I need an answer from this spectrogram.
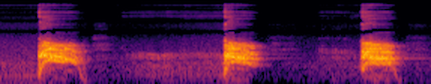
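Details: Bored with the winter weather, Cyrus the dog barks at it through a window, giving three strong, evenly spaced barks about two seconds apart over faint background rumble.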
